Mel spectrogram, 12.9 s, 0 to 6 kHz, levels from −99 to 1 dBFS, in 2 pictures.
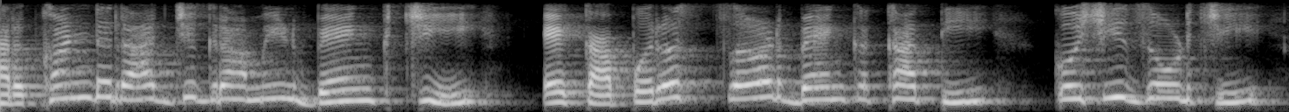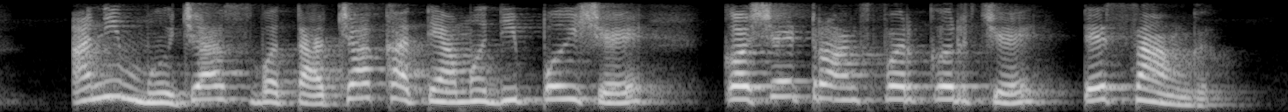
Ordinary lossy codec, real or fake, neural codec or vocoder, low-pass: none; fake; vocoder, 44.1 kHz, 128 mel bands every 512 samples, BigVGAN v2; 5.4 kHz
